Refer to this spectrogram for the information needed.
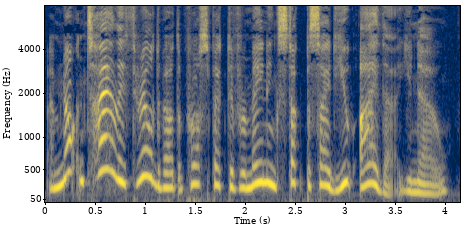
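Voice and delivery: high-pitched, prickly woman; irritated woman's retort. A narrator's reading. Woman stuck beside her rival, irritated retort. Hermione voiced bickering with Draco.

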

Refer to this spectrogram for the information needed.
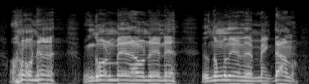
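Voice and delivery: garbled Cajun directions, last word clear; mock Cajun accent. Cajun local giving directions to a comic, garbled Cajun accent. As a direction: mumble it like a thick Cajun local. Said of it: "the Cajun folks over there".

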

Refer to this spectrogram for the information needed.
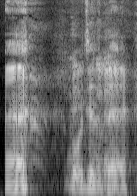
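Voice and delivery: normal talking voice

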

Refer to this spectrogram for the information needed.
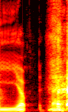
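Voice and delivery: very low, minimal deadpan answer; low, uninterested mumbled impersonation; Mike Dominguez. Acted. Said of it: "Here's my impersonation of Mike Dominguez".

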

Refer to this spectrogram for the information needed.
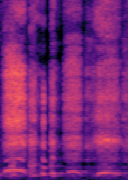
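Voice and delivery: high-pitched giggle; helpless little high laugh; giggling. Real, not acted. Giggling at the name.

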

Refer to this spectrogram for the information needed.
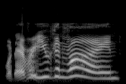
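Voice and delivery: high, sing-song imitation of a brush-off; mock dismissive partner. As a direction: parody her curt reply. Mimics partner again.

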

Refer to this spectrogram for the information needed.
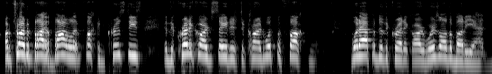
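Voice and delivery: freaking out at his wife over money; mock panic. Retold panicked text to wife.

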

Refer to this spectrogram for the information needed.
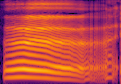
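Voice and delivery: loud, disgusted "ugh"; cringing ugh. Acted. Customer hearing her name said wrong, cringing groan.

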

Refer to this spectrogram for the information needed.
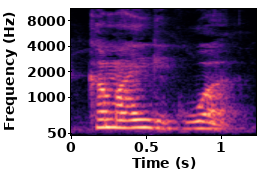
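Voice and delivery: ordinary talk, nothing marked

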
